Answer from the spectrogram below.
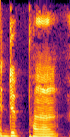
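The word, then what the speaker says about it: Dupond: Den ena heter ju Dupont och den andra heter Dupont med T, men det uttalas ju precis likadant.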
